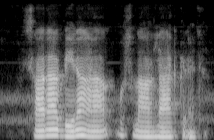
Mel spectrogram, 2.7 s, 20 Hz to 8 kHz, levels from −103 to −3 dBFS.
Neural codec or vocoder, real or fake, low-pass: codec, 16 kHz, 2 kbps, FunCodec, trained on LibriTTS, 25 frames a second; fake; 7.2 kHz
